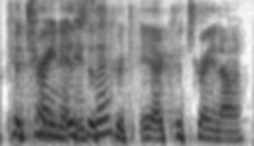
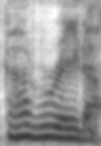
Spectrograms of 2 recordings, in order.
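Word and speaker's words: Caitríona: And I can't pronounce her name, Katriona Balfe. – Katrina. – Is that the Gaelic spelling, is it? – It's the Gaelic spelling.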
